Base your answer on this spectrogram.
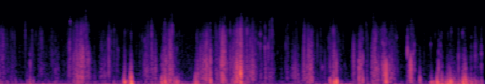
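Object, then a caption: Silicone rubber microphone ears. Long nails scratch and dig inside both of a pair of white silicone rubber microphone ears. The result is a steady run of muffled, crunchy scrapes and soft low thumps, heavy in the low end with quick, dry bursts and no ringing tail.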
